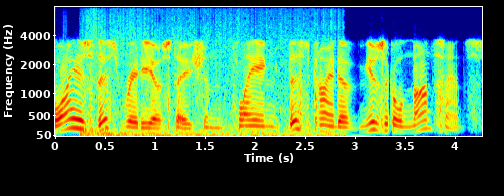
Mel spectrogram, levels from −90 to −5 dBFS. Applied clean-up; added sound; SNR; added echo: none; Explosion; 12 dB; none.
